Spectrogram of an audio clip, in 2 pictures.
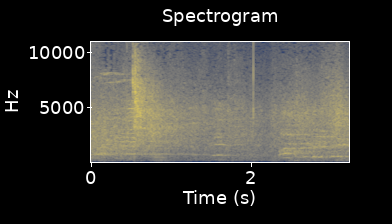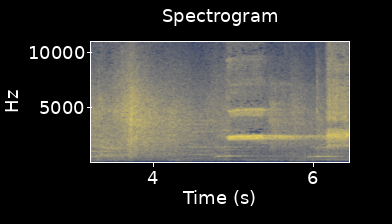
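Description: Ice hockey referee's whistle blown in one long steady blast about five seconds in, over rink noise of skates scraping the ice and players' voices.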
